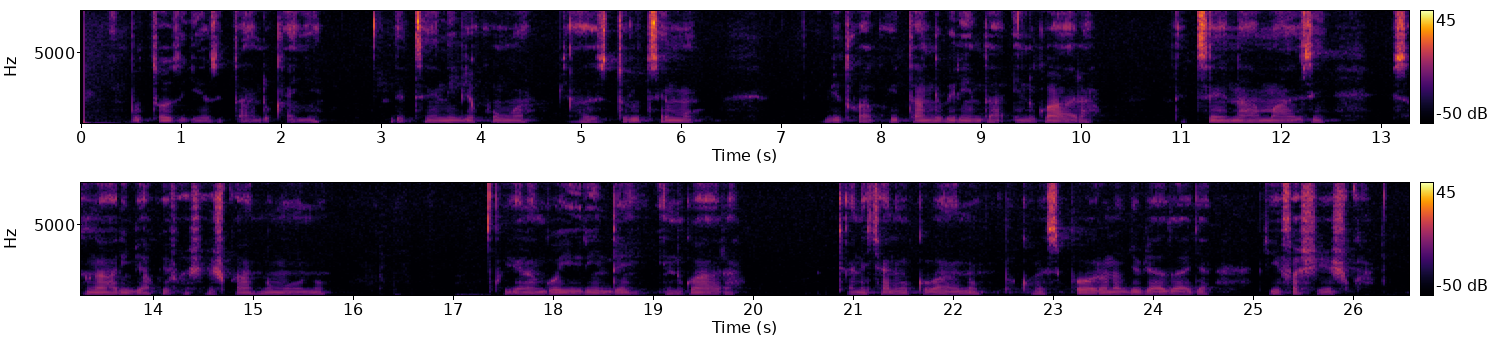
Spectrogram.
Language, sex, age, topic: Kinyarwanda, male, 18-24, health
